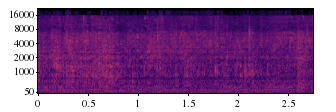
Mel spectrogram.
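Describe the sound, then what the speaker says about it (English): Vinegar pours from a gallon jug over rusty Marx, Lionel and American Flyer toy train track, a steady, soft splashing and trickling wash of liquid heard alone, fairly faint and continuous. "So I'm just going to pour this directly over the track"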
